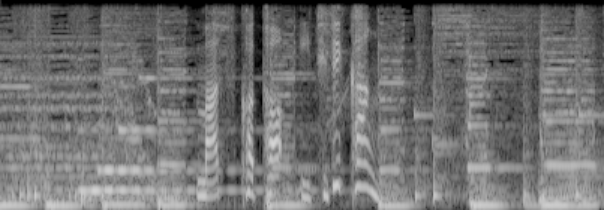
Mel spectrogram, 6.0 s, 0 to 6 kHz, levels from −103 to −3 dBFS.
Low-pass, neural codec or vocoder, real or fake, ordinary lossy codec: 5.4 kHz; none; real; none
